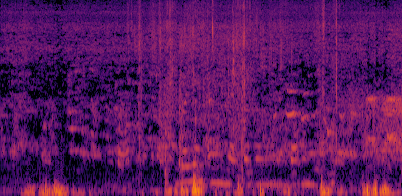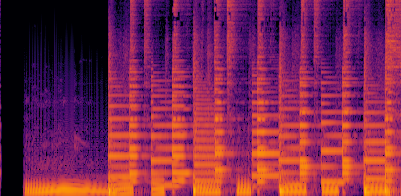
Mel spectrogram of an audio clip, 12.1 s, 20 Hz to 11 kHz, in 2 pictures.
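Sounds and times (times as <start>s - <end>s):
faint outdoor yard ambience: 0.0s - 6.0s.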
